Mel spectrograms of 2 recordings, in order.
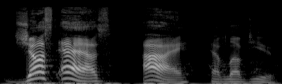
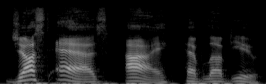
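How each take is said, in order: First: Every word slowed and weighted, JUST leaned on hardest; slow emphatic quote. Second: "just as I have loved you" again slow, JUST leaned on hardest; slow emphatic repeat. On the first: Preacher driving home Jesus' words to the congregation, slow and weighty. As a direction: lay "just as I have loved you" down slowly and firmly. Quoting Jesus' new standard. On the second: Preacher repeating the new standard to the congregation, slow and firm. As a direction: restate the words slowly, pressing each one. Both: Acted.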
